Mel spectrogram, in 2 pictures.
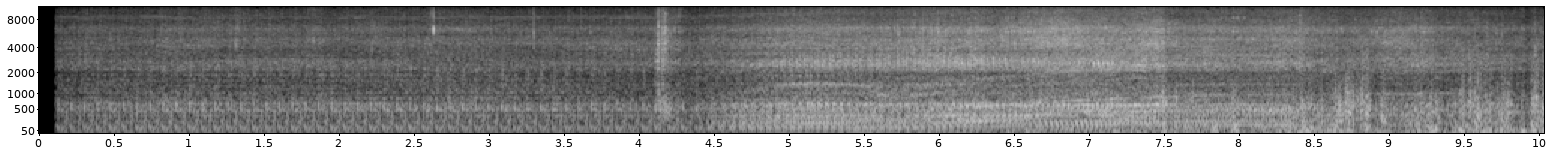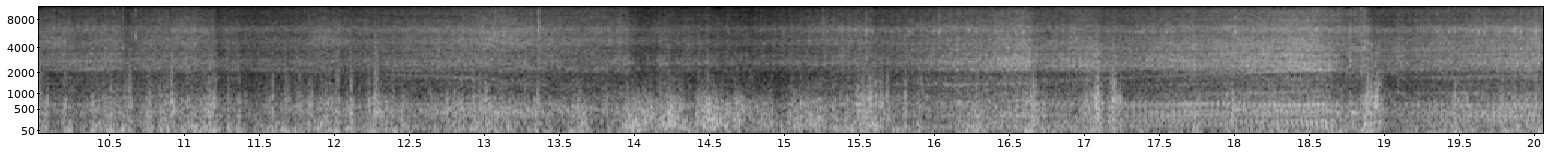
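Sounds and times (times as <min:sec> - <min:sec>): motorcycle engine idling: 0:00.1 - 0:05.8, 0:08.4 - 0:17.3
motorcycle accelerating: 0:00.2 - 0:20.0.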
